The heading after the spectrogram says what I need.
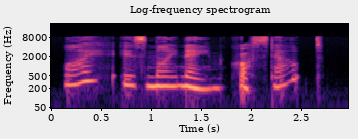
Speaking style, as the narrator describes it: Trixie asks in a small voice

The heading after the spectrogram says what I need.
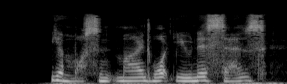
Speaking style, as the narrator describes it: said gently

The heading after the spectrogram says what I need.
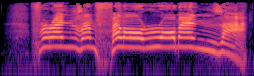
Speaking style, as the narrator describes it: yelled Alvin the Treacherous from the consul's pavilion

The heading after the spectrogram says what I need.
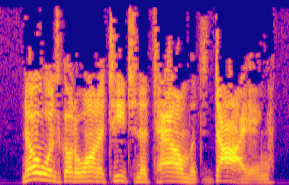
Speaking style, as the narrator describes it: Jacob grumbled

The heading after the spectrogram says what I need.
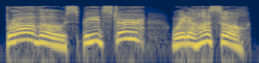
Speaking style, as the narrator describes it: Coach Nick yelled

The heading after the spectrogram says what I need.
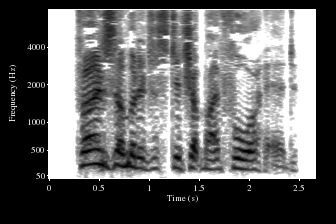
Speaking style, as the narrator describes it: Stike grumbled

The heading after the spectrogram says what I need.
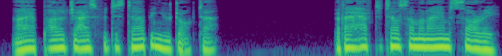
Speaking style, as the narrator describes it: The lieutenant whispered

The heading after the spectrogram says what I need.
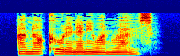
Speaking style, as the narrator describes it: said calmly

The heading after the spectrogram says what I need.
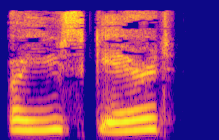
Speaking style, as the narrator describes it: Kara whispered

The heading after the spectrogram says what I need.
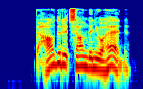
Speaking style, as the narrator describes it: I asked

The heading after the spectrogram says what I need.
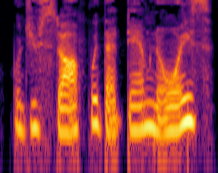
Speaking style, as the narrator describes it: Jax growls

